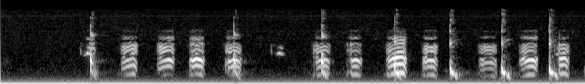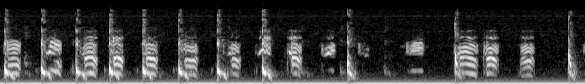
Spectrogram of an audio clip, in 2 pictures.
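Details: Male and female rails calling together, played through a loudspeaker as a trapping lure; a rapid series of harsh, ringing, harmonic notes repeated several times a second, loud and steady, with brief gaps.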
